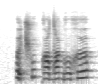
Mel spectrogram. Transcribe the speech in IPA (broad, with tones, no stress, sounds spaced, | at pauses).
ə̰˥˨ t͡ʃʰ u˦˥ k o˧˥˧ dˤ ɛ˦˥ ɡ o˧˥˧ x ə˦˥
